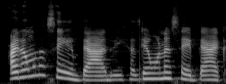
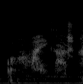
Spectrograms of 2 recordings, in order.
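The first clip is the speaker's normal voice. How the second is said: whisper; 22 dB quieter than usual. Retold or imitated. Sore while moving daughter.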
